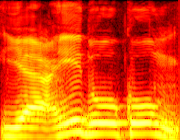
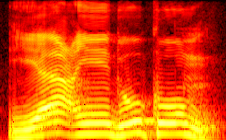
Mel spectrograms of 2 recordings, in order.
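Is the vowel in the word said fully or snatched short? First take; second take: snatched; full. First: The vowel is snatched and cut short. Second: The vowel is pronounced fully and clearly. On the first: The speaker calls it wrong. "والاختلاس" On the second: The speaker calls it right. "لا يعي يعدكم"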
